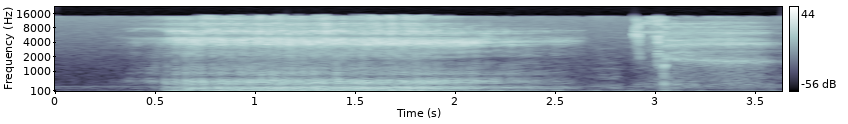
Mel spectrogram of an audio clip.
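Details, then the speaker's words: Adult man asleep in hotel room, one long very loud harsh rattling snore of about two seconds followed by a short snort; heavy snoring. "as you can see this is uh obviously pretty disturbing if you're trying to sleep"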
